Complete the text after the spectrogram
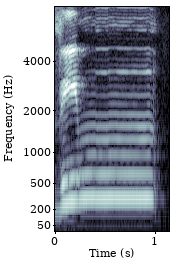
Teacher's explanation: اچھا، اب یہ دیکھیں کہ میں نے منہ بند کر کے یہاں پہ جو غنہ کیا ہے زم، جو منہ بند کیا ہے یہ ہے غنہ. منہ بند کرنے کے بعد ناک میں سے آواز نکالی، اس کو کہتے ہیں غنہ. ہاں جی، میں نے غنہ کیا کیوں ہے کہ یہ آپ نے بات ذہن میں رکھنی ہے کہ جو میم ساکن ہوتا ہے نا، جیسے یہ میم کے اوپر جیسا ہماری میم ساکن ہو گیا، میم ساکن کے بعد جب بھی با آ جائے تو میم ساکن پہ غنہ کرتے ہیں.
